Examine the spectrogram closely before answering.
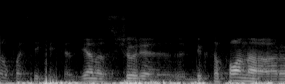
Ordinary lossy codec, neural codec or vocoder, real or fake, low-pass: Opus, 32 kbps; none; real; 9.9 kHz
